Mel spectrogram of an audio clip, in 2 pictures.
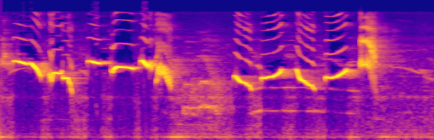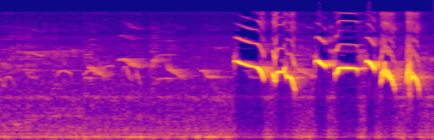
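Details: Oriental magpie-robin singing a morning lure song to prompt sluggish birds into song: rapid loud whistled phrases with upslurred and downslurred notes, a long quiet gap with soft distant twitters, then loud whistling returns.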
